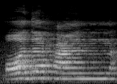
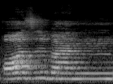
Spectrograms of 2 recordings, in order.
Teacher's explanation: یہ والا قاف وہ موٹا قاف ہے، اس کو منہ گول کر کے حلق سے پڑھیں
